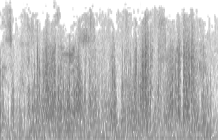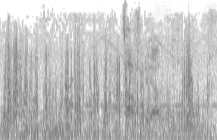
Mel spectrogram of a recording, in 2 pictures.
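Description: Strong gusting wind buffets the microphone on an exposed platform at Horsetail Falls in Tasmania, a loud, continuous roaring rumble with bursts of crackle throughout.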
